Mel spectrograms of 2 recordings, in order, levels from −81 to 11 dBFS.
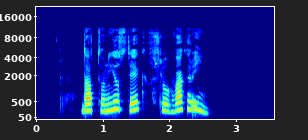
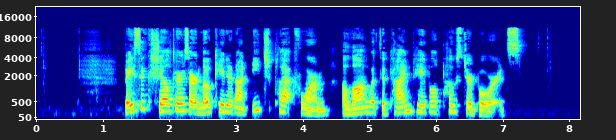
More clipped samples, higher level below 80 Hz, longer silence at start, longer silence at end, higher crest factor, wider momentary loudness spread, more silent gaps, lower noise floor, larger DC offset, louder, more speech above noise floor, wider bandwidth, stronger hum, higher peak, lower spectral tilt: neither; second, -78 dBFS vs -64 dBFS; about the same, 0.7 s vs 0.8 s; about the same, 1 s vs 0.9 s; about the same, 22 dB vs 18 dB; about the same, 9 LU vs 8 LU; neither; first, -86 dBFS vs -64 dBFS; neither; second, -25 LUFS vs -18 LUFS; first, 62 dB vs 46 dB; about the same, 11.5 kHz vs 11.5 kHz; neither; second, -6 dBFS vs -2 dBFS; first, -5 dB/octave vs -3.5 dB/octave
